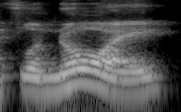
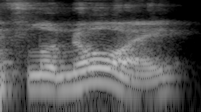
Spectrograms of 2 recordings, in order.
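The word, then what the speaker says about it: Flournoy: Um he played at North Carolina and uh he he he and the ra the Cowboys wide receiver Ryan Fenoi, don't pronounce the R. Ryan Fenoi um both had over aundred yards at the half.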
